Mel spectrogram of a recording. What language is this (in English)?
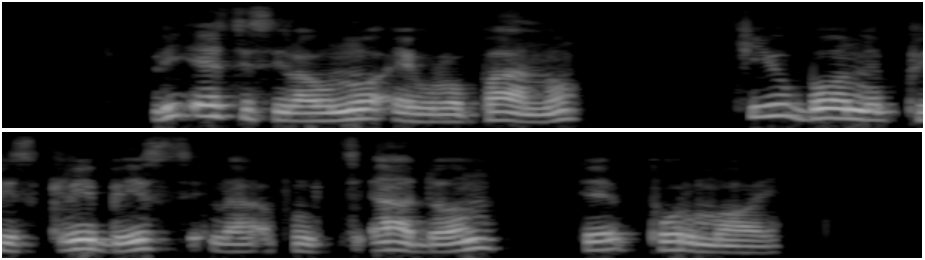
Esperanto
